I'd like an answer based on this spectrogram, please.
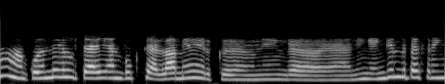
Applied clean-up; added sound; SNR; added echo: neural mask model Resemble Enhance denoiser.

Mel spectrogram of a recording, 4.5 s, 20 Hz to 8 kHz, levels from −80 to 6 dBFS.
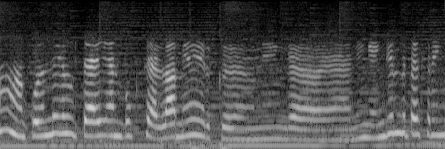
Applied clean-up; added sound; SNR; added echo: none; Musical instrument; 12 dB; none.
